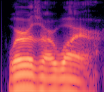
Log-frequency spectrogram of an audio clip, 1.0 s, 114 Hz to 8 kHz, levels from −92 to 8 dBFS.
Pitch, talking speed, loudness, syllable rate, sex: 110 Hz, 230 wpm, -14 LUFS, 5.6 syllables/s, male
